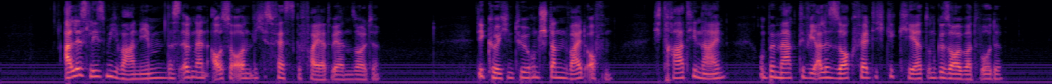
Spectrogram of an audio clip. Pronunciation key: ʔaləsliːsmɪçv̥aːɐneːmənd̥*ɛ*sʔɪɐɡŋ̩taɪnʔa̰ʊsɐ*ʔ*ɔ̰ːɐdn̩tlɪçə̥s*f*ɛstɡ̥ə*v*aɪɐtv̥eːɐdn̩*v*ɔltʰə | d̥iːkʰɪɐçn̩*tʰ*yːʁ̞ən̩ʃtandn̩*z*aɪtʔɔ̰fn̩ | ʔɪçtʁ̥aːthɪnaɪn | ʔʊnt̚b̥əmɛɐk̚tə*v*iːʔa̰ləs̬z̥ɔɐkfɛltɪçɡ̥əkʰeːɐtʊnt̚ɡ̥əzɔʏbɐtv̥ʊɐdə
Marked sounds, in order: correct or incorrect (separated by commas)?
incorrect, correct, correct, incorrect, incorrect, correct, incorrect, correct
